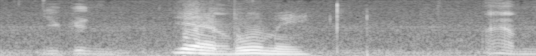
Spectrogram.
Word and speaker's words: Boomy: Yeah, you know, Boomy.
